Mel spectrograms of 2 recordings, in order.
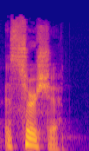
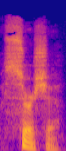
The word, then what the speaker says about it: Saoirse: Ich finde das, ich finde das total Und wie spricht sich die Ronan-Kollegin aus? – Äh, Sersche. – Sersche. – Genau, Sersche, Sersche. Sersche Ronan. Saoirse, Sersche.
